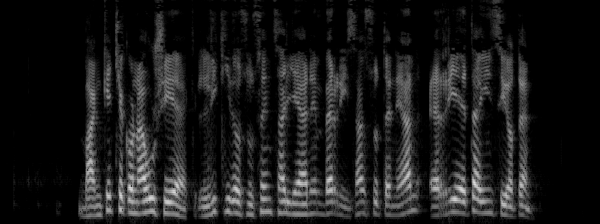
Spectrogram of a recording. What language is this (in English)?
Basque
